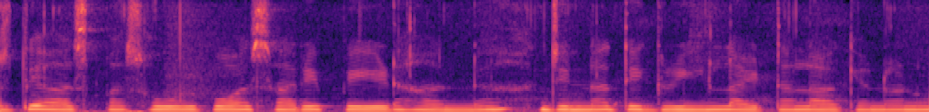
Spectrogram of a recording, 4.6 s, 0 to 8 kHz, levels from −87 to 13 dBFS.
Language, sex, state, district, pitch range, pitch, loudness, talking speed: Punjabi, female, Chandigarh, Chandigarh, 215-230 Hz, 225 Hz, -14 LUFS, 205 wpm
